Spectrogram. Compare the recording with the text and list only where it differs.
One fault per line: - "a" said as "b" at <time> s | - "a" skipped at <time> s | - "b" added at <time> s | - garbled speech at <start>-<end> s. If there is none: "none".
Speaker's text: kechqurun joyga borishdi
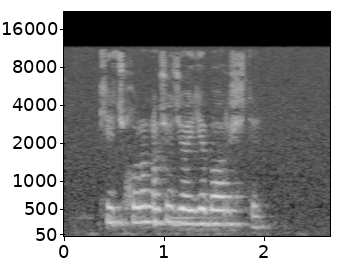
- "o`sha" added at 0.9 s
